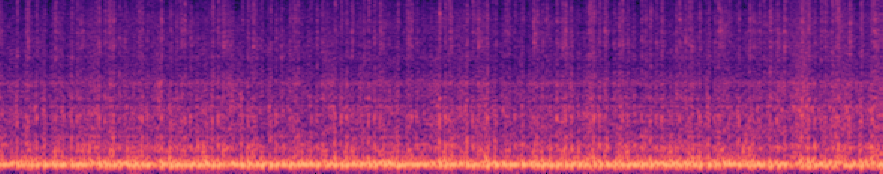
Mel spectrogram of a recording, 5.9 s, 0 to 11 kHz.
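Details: Almost 2,000 hp Camaro engine, warmed up, on the two-step during a low-power dyno pass: deep, steady drone held at one low speed with no climb or spool-up; the engine is bogging because dyno load is too high.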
